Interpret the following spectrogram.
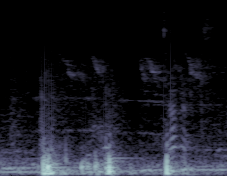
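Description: Kickboxing sparring: strikes thudding against padded shin guards and gloves, three sharp hits about half a second apart.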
